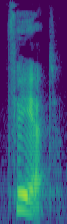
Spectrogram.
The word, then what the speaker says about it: Pferd: The same happens with Pferd, which is spelled with a D, but pronounced as if it had a T at the end. Pferd.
